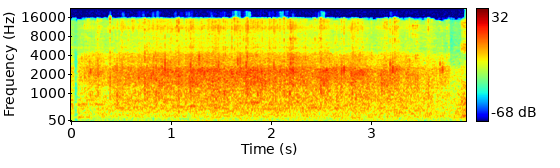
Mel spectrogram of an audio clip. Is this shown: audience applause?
yes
